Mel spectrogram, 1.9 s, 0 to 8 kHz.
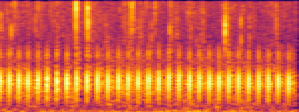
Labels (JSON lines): {"label": "biophony, rattle", "recorder": "SoundTrap 500"}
